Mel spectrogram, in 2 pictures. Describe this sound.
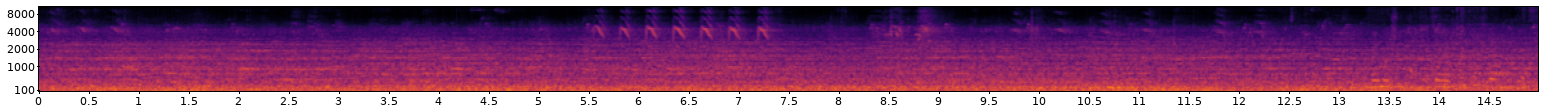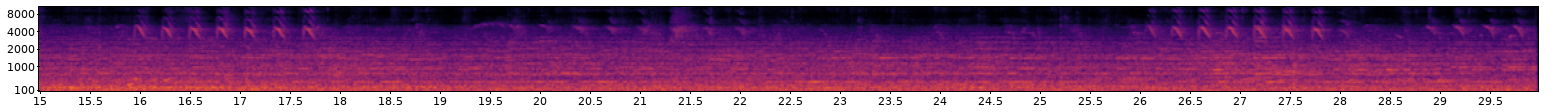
Soundscapes > Urban
Sevilla bells birds cars 19 may 2024
Sounds of church bells pealing, birds tweeting and distant traffic in Seville, Spain in 2024. Recording device: Samsung smartphone.
Spain, birds, Sevilla, church-bells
